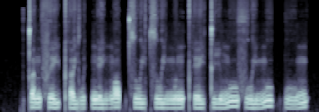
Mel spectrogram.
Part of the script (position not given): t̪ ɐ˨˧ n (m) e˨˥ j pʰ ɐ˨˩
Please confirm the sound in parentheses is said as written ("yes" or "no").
no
